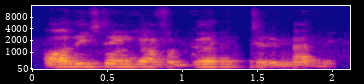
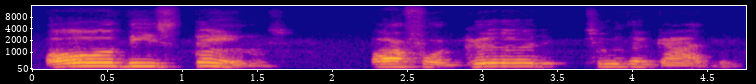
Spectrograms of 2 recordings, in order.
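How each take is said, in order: First: It is read fast. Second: It is read slowly.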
